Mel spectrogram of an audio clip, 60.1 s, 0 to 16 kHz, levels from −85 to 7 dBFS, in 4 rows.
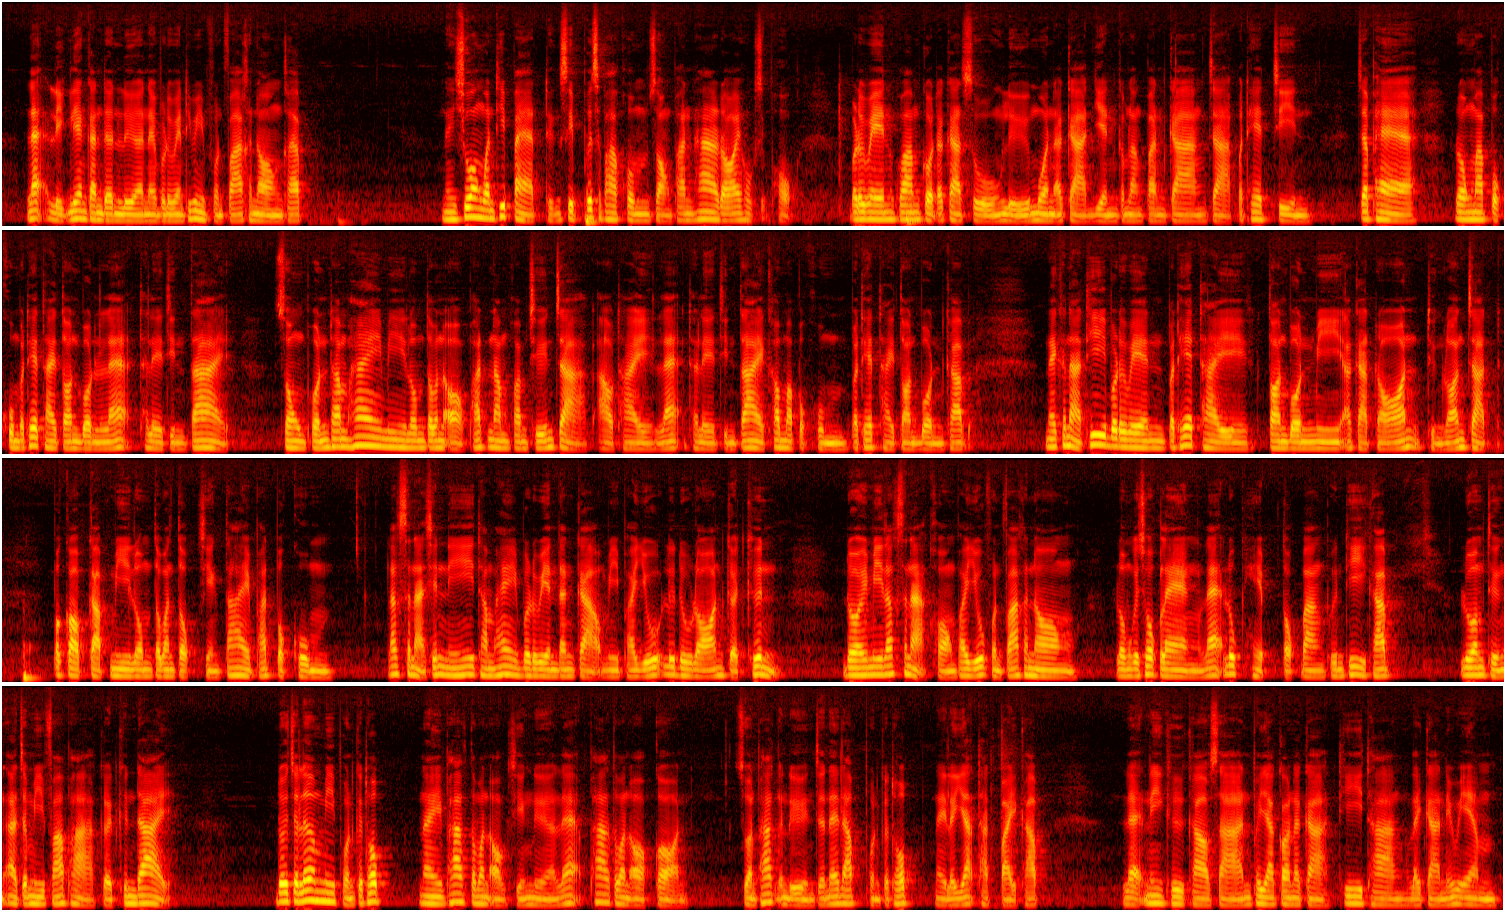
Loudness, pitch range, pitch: -26 LUFS, 95-115 Hz, 105 Hz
